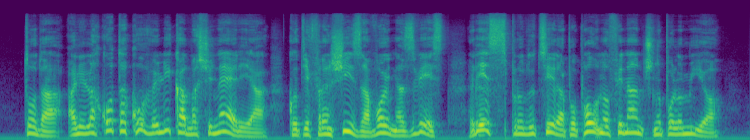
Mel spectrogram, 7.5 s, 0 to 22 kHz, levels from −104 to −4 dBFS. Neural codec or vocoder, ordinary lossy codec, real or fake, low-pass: codec, 44.1 kHz, 7.8 kbps, Pupu-Codec; none; fake; 14.4 kHz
